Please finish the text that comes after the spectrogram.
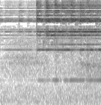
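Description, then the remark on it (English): A bell rung by a man upstairs rings on continuously, a bright, high metallic tone that is faint at first and then grows loud and steady after half a second. No one speaks over it. “Why does it keep ringing?”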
